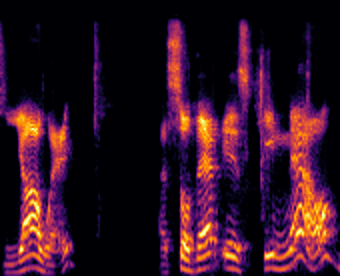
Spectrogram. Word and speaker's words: Yahweh: Divine name Yahweh or Jehovah however the J is pronounced like a y in ancient Hebrew so it is Yahweh so that is key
